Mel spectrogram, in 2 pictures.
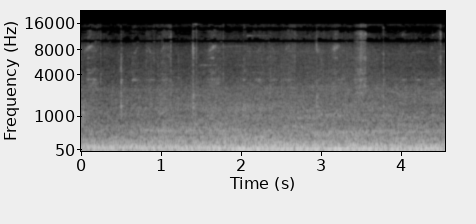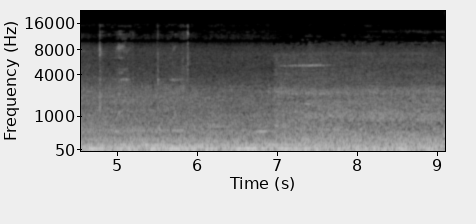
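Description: Steady low rumble of street traffic, with a few faint clicks and no clear hatchet strokes.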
